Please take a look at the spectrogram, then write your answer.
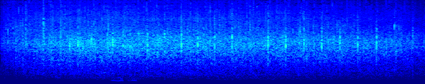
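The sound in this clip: Steady applause from a church audience welcoming a couple to the morning service, dense and even clapping that holds throughout without voices.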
